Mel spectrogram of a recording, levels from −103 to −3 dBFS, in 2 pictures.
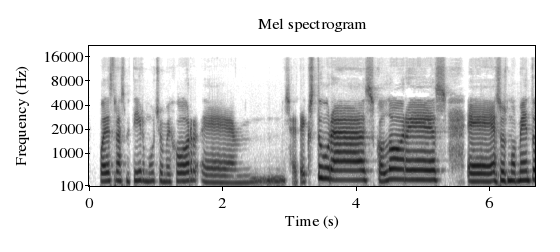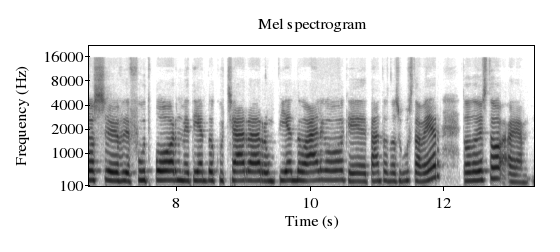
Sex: female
